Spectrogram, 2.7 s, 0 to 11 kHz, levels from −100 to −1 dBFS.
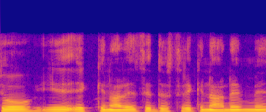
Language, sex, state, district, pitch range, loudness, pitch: Hindi, male, Chhattisgarh, Kabirdham, 130-135 Hz, -16 LUFS, 135 Hz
